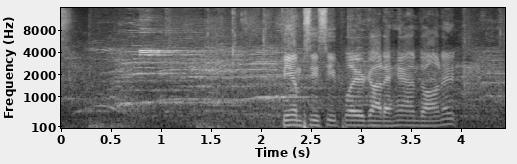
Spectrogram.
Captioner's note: whistle blowing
